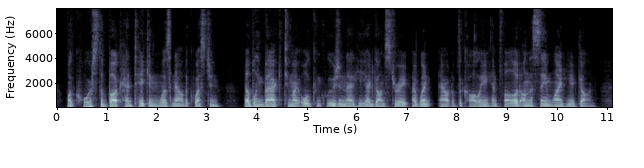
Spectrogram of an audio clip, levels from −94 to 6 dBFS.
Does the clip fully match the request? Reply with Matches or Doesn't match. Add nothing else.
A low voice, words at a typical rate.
Matches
